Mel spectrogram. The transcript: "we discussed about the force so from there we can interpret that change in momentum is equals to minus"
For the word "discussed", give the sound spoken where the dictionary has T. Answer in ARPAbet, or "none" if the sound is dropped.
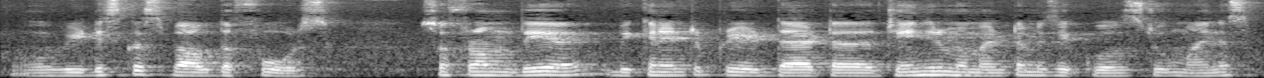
none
